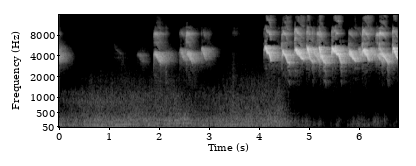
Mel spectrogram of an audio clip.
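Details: Mata Puteh, the Oriental white-eye, kept bird recorded 2 May 2022 opening its song slowly: a few soft, scattered high chirps, then from about four seconds a loud, rapid, continuous twitter of bright notes.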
